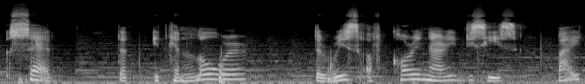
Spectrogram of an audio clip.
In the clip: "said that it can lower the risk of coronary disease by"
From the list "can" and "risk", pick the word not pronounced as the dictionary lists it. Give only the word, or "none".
none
